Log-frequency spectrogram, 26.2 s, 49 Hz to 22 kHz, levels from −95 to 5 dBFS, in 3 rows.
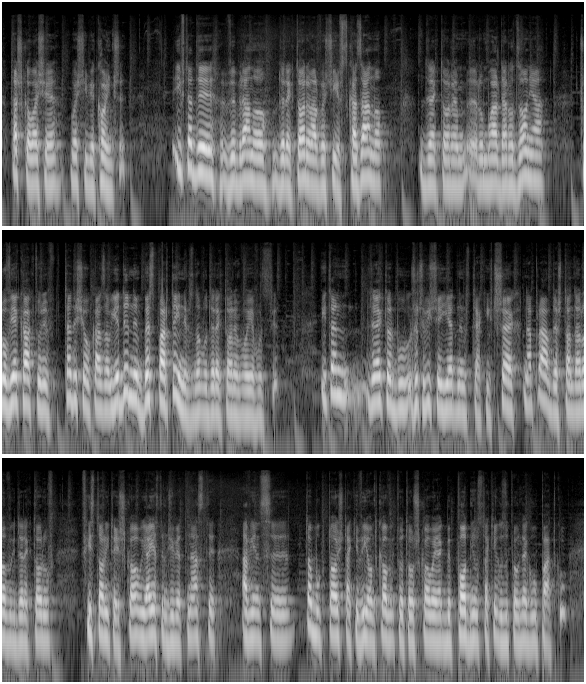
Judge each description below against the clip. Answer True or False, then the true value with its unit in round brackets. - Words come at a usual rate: True (140 wpm)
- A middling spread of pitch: True (3.7 semitones)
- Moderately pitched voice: True (160 Hz)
